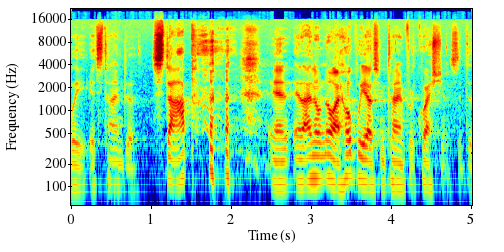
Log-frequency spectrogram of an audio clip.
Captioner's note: chuckling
